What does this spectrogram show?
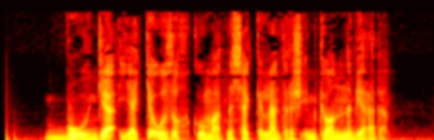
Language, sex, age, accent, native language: Uzbek, male, under 19, Farg'ona, Uzbek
